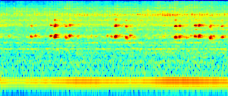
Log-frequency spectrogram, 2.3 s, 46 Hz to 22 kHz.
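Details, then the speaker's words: Datsun 120Y idling while warming up: cricket-like squeaking chirps from the alternator, slightly loose fan belt slipping under heavy charging load because the battery is really low; belt to be tightened. "the squeaking sound you can hear is from the alternator which is producing quite a lot of power because the battery is really low and the fan belt is slightly loose"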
